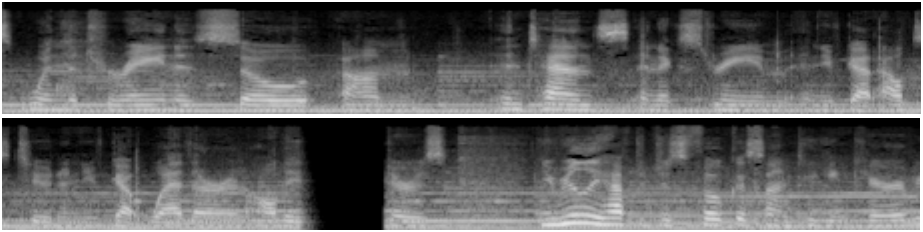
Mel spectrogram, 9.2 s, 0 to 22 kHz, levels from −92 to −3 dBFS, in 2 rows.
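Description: A long network dropout, likely a break in packet delivery, cuts the sound from 6.07 to 6.52 s. The receiver stretches the last audio into a fading buzz, about 0.33 s of near silence follows, and playback resumes with about 0.42 s missing.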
